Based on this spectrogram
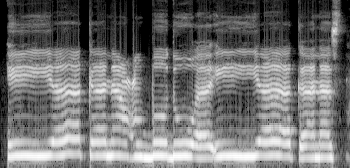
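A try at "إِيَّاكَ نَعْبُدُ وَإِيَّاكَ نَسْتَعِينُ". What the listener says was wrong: Oke, ain sukunya lebih santai lagi Bunda. Udah bagus, cuman jangan berlebihan. Iyyaka na'budu. Santai aja, dari tengah tenggorokan dialirkan sedikit. Iyyaka na'budu wa iyyaka nasta'in.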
